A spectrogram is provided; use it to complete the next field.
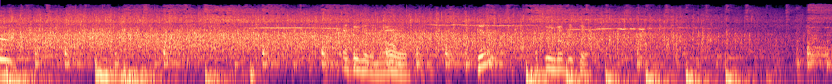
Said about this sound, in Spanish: ¡Un fuerte aplauso! ¡Claro que sí!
